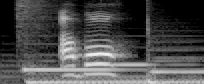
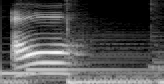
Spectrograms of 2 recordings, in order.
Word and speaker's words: 阿保: 出どうかな正解はあおですよその土地ではアボという読み方もあるけど大阪府松原市のこの地名はあおと読みます第 2 問大阪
